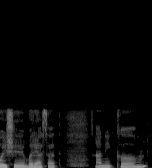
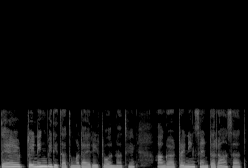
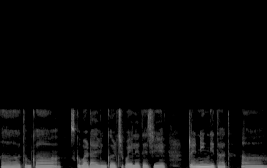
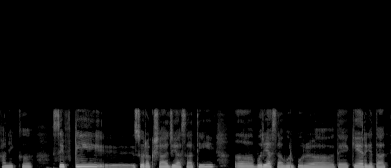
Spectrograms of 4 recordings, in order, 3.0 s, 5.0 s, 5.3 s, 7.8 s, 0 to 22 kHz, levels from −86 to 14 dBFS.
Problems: none marked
